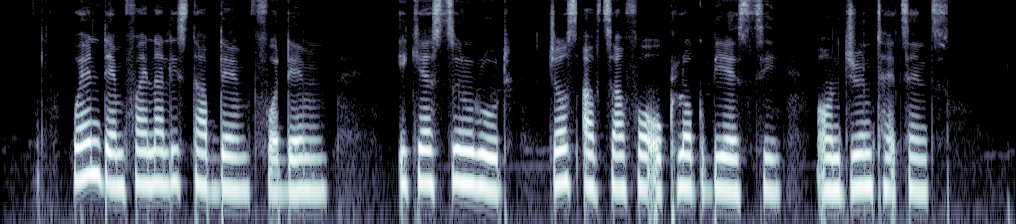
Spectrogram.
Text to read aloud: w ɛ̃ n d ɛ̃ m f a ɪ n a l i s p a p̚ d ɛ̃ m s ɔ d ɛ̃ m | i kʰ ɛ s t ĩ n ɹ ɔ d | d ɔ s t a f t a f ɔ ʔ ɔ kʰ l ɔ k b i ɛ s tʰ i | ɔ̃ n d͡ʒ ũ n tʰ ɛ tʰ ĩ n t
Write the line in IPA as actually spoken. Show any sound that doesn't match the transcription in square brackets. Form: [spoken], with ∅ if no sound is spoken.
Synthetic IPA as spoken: w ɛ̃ n d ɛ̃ m f a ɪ n a l i s [t] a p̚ d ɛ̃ m [f] ɔ d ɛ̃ m | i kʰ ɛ s t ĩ n ɹ [o] d | [d͡ʒ] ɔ s t a f t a f ɔ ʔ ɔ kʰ l ɔ k b i ɛ s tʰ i | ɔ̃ n d͡ʒ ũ n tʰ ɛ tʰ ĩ n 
